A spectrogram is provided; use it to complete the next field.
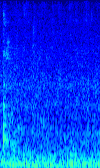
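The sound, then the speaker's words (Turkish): Steady rain falls in a continuous, even hiss with a low rumbling wash underneath, heard from a balcony in slightly cold weather, with no voices present. “Öncelikle şu an balkonda oturuyorum. Güzel bir yağmur yağıyor.”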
